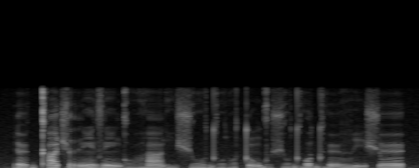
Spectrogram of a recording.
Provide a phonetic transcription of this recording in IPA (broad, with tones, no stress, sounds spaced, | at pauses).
ɾ ø˧˩˧ ɡ kʼ ã˦˥ ʃ r ĩ˩˧˩ z ĩ˧˩ ɡ ɔ̤˧˩ ɦ ã˧˩ ɾ i̤˧˩ ʃ o̤˦˥ d o̤˩˧˩ ɾ ɔ̤˦˥ t ũ˧˩˧ ɡ ṳ˧˩ ʃ o̤˦˥ dʱ o˦˥ dʱ ø˧˩˧ v i˧˩˧ ʃ ø˦˥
